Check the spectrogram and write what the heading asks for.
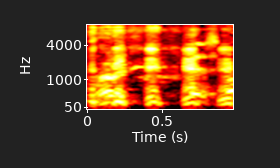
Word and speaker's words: RotaTeq: In fact, the first time I did a story, I said there's a new vaccine called Rotate And he called me at six in the morning and said, you're pronouncing it wrong. Change the tape. It's Rotateq.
